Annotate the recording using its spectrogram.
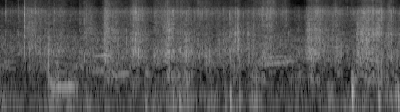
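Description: Footsteps of several people crunching and rustling through dry leaf litter as they walk, a steady run of crackles.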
